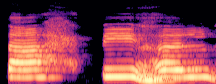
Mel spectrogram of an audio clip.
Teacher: یہاں پر ہم اپنی آواز کو ناک میں چھپا کر پڑھیں گے. تحتها، ہا کی آواز سینے سے آئے گی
